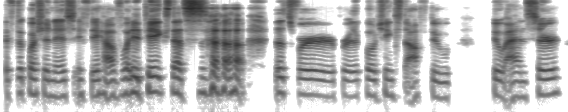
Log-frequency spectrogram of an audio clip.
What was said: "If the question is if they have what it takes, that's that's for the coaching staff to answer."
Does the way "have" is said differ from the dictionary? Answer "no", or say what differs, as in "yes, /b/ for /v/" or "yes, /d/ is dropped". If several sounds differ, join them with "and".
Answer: no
